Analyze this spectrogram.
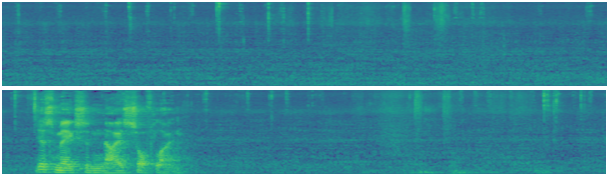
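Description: Scissors snip through hair in quick, light clicks.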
